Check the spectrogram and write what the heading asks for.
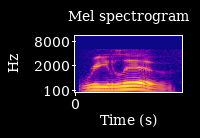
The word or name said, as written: relive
